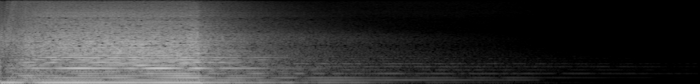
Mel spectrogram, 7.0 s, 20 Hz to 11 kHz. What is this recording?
2braaaam1 ir
A collection of "BRAAAMs" I made the other day. No samples at all were used, it's all NI Kontakt stock Brass / NI Massive / Sonivox Orchestral Companion Strings stacked and run through various plugins. Most of the BRAAAMs are simply C notes (plus octaves).
fanfare, soundtrack, film, movie, mysterious, battle, epic, hollywood, rap, suspense, scifi, strings, trailer, brass, braaam, orchestral, arrival, inception, hit, dramatic, cinematic, tension, heroic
